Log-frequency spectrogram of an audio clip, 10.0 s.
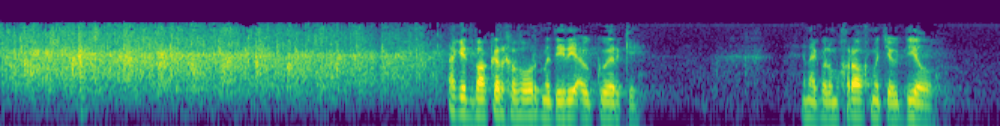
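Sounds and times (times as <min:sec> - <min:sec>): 
audience clapping: 0:00.0 - 0:04.8
speech: 0:04.5 - 0:06.5, 0:08.0 - 0:09.5.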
